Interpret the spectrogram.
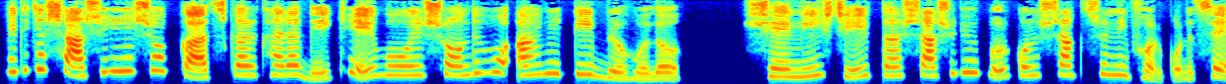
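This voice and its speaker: A woman storyteller with a very high, youthful-pitched voice narrates a scripted cartoon folk tale. The recording is dry and close, with no room sound. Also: expressive, moderate pace, no room sound.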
